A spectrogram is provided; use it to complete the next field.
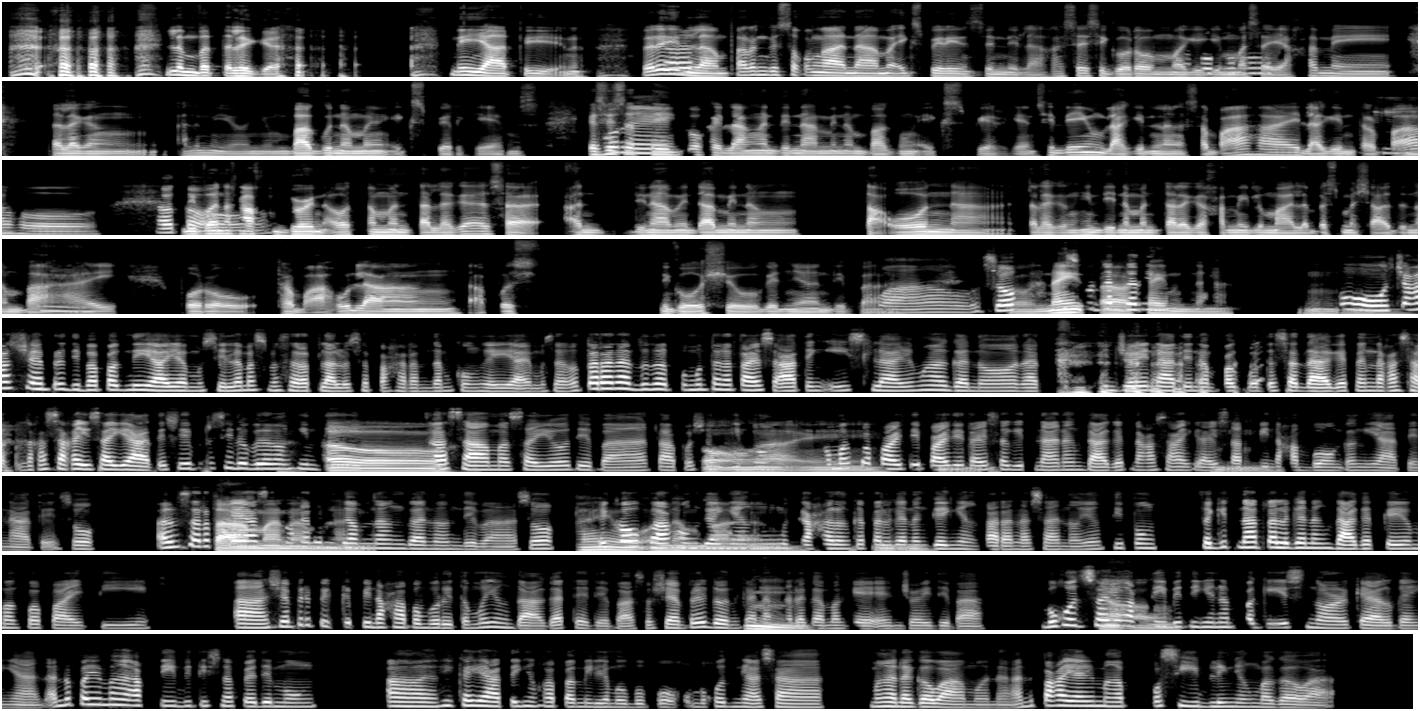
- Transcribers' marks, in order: laugh; laugh; other background noise
- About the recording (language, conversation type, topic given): Filipino, podcast, Ano ang paborito mong likas na lugar, at ano ang itinuro nito sa’yo?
